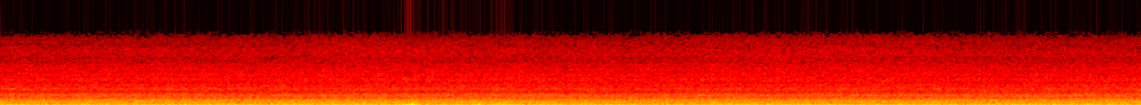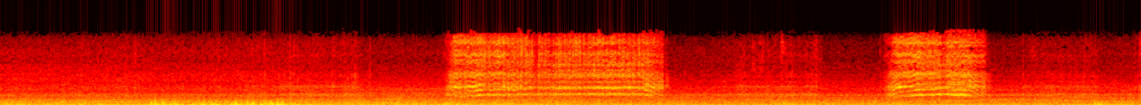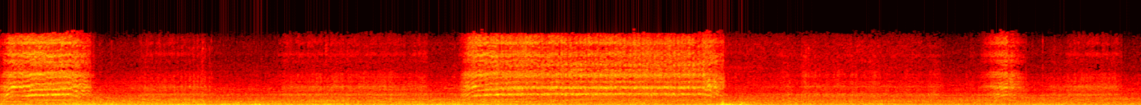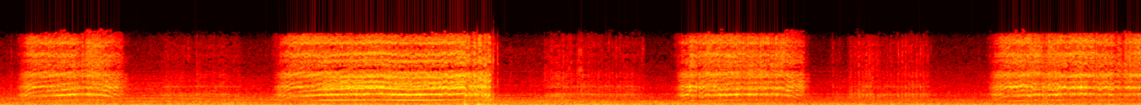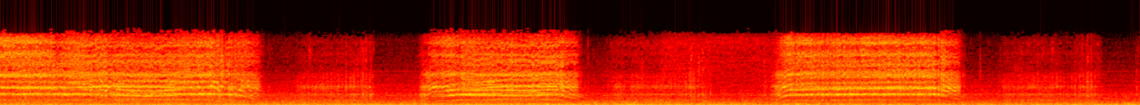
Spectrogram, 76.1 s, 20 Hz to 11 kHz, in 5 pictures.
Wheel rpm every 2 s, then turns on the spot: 0, 0, 0, 0, 0, 0, 0, 0, 0, 20, 50, 140, 20, 70, 40, 80, 20, 30, 110, 140, 30, 30, 30, 70, 50, 130, 30, 90, 30, 80, 160, 150, 30, 110, 40, 70, 110, 30.
18-20 24-26 28-36 40-42 46-48 52-54 56-58 64-66 68-70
